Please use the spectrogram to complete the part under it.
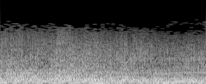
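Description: Explosions boom in a row.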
